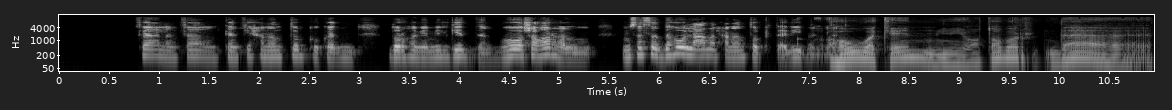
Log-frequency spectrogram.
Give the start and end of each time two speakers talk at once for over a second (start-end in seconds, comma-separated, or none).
none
